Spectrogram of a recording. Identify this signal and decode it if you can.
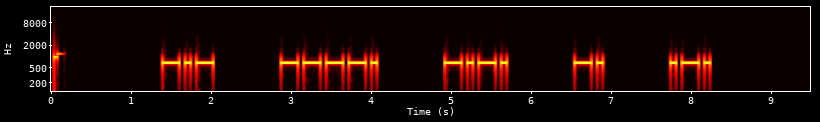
Morse code, heard as a keyed tone, about 17 wpm, spaced as for 8 wpm, 700 Hz. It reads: K9CNR
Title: USA Call Signs - 5 Characters - 4x Character Spacing - 17wpm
